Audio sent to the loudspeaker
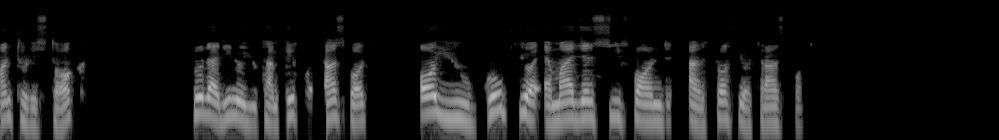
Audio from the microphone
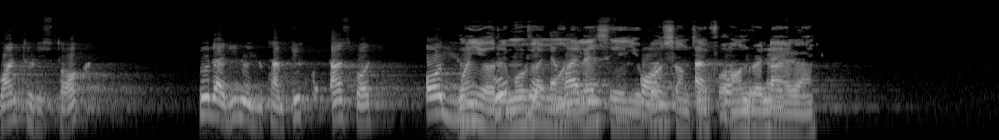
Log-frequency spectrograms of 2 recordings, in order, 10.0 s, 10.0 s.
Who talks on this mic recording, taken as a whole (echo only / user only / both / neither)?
both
